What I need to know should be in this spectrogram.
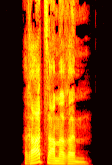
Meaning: strong dative masculine/neuter singular comparative degree of ratsam
- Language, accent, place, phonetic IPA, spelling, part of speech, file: German, Germany, Berlin, [ˈʁaːtz̥aːməʁəm], ratsamerem, adjective, De-ratsamerem.ogg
